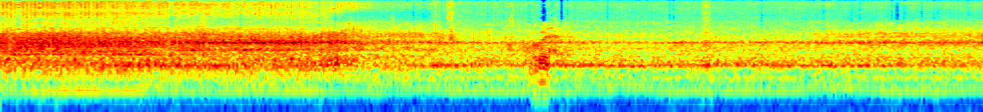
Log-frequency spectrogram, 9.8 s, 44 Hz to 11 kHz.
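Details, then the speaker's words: Warm Renault Megane Classic 1.6 petrol engine: idle a little low with slight hunting and tachometer needle movement, no knocking; low unstable idle, cause not yet confirmed. "a vez yo lo que he notado el ralentí un poquito bajo y se aprecia ánimo camps en bajo también se ha notado un poquito de del movimiento de la aguja de tipeo"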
